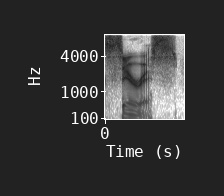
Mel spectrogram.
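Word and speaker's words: Cerys: And that was Tom Jones and I always pronounce her name wrong. I think it's Ceris. Ceris.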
